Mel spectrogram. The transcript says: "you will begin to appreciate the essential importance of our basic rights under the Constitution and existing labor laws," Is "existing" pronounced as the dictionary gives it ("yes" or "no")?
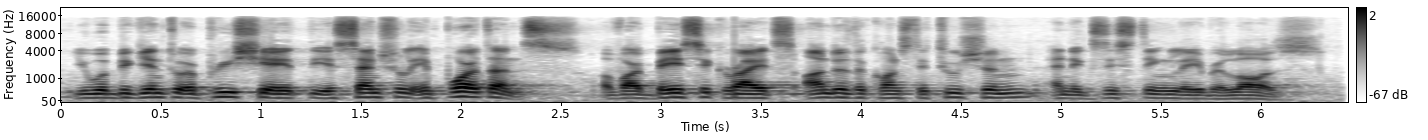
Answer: yes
